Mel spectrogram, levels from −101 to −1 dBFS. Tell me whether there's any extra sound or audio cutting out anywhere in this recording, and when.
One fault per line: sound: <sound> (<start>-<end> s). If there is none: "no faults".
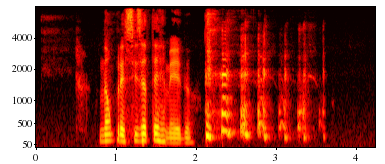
sound: laugh (2.1-3.7 s)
